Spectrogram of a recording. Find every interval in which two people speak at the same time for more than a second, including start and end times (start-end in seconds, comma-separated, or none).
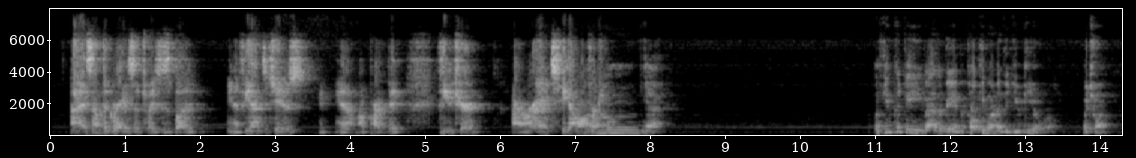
none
